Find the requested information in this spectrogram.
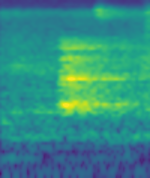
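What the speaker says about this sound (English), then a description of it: "I don't know why dogs are barking whenever I'm recording the videos" A brief, fairly faint bark from dogs outdoors, a single muffled burst rising and fading within a second against background noise.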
